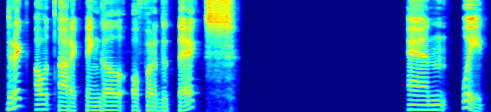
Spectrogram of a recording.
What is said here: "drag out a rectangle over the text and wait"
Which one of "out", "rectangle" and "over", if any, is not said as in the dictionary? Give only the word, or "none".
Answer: over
